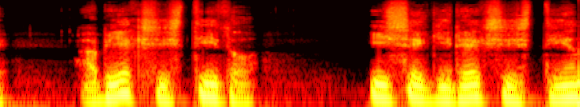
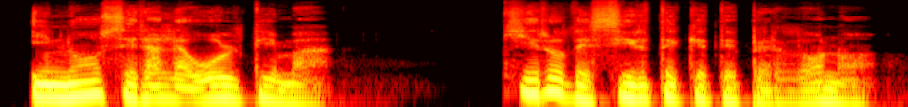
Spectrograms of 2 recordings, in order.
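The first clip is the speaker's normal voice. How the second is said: usual speaking voice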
